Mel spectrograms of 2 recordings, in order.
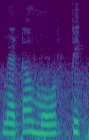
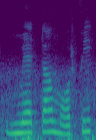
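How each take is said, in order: First: Slow "metamorphic", final "fic" stressed. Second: "metamorphic" slowly, with the end "fic" given weight; stress on fic. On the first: Teacher repeating the word for the class, slow with stress on fic. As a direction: stretch it out, hit "fic". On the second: Teacher showing the class the final-syllable stress, slowly. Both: Shown as a demonstration. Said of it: "we have put the stress on fic".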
